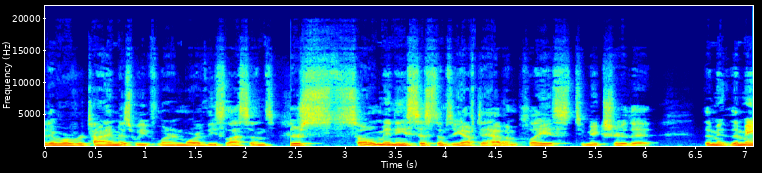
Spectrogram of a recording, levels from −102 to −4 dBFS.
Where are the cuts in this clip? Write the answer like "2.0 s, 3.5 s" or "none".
2.4 s

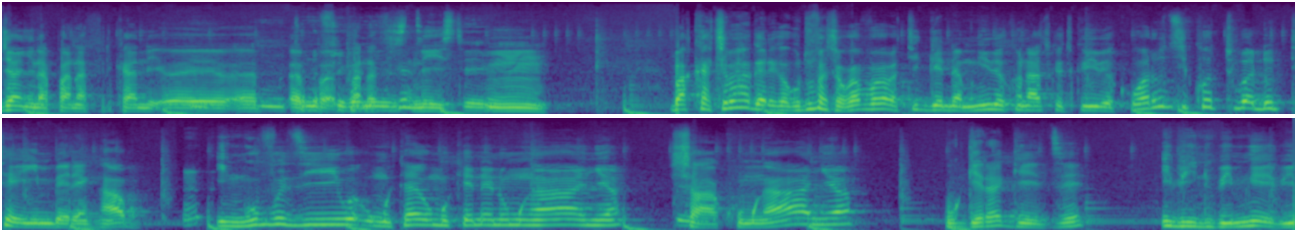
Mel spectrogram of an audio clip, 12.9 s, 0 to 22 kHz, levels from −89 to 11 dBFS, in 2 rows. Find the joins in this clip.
7.3 s

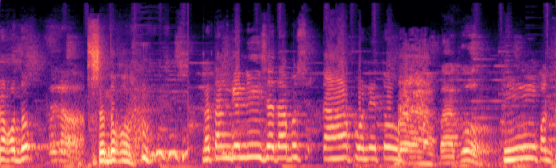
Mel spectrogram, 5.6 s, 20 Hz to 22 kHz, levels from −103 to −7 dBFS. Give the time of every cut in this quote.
0.8 s, 1.9 s

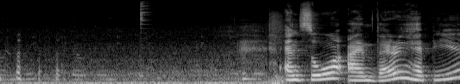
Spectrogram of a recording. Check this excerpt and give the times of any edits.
2.6 s

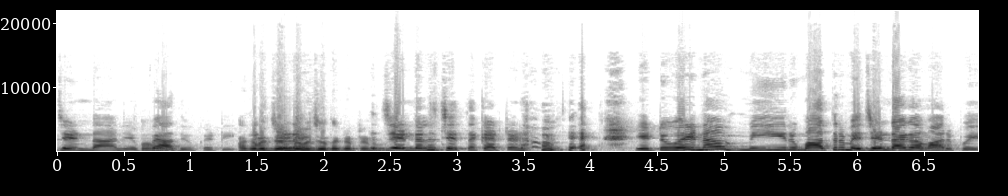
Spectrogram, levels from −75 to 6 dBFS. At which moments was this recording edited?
none

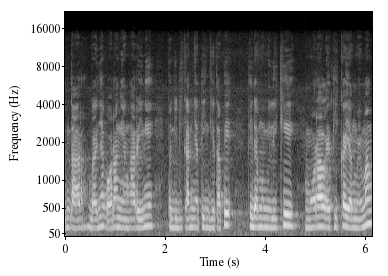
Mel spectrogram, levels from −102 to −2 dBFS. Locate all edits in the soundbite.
4.8 s

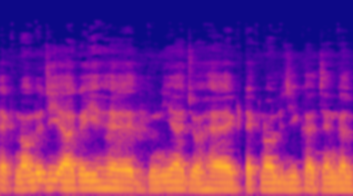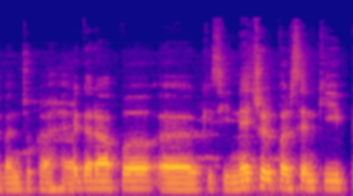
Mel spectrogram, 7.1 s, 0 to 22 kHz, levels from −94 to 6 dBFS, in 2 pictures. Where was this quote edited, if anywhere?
4.3 s

